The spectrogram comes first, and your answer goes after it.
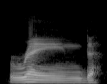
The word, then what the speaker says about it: rained: If it's voiced, rain is pronounced rained with a duh in the back at the end.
